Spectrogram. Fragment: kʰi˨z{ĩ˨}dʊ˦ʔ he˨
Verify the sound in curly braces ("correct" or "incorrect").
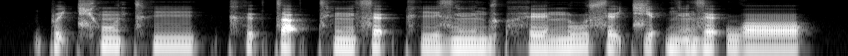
incorrect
